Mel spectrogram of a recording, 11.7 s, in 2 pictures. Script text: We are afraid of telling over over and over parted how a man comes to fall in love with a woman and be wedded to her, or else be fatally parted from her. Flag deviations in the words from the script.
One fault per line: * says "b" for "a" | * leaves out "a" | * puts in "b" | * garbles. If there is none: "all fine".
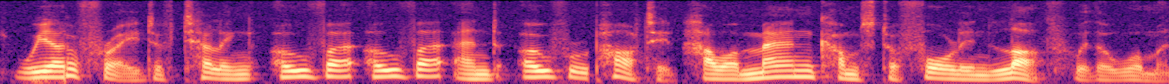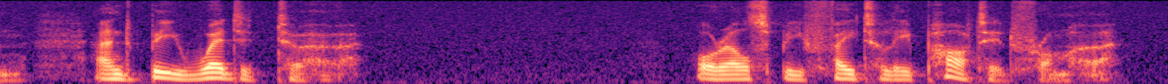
all fine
